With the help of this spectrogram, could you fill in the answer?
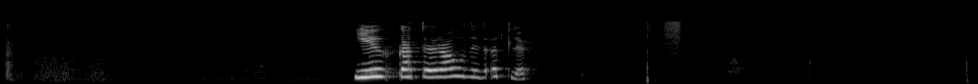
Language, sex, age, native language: Icelandic, female, 9, Icelandic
